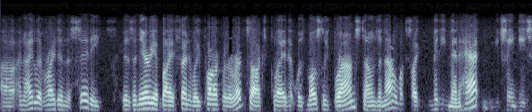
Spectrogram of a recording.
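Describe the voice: Medium-pitched man at a fairly quick pace, lively intonation, and a dry, close sound with no echo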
